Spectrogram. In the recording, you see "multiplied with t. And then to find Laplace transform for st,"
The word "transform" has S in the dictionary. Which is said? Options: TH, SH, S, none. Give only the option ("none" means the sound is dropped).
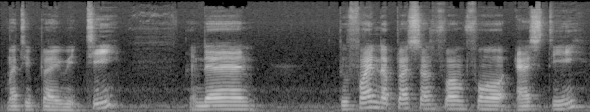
none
